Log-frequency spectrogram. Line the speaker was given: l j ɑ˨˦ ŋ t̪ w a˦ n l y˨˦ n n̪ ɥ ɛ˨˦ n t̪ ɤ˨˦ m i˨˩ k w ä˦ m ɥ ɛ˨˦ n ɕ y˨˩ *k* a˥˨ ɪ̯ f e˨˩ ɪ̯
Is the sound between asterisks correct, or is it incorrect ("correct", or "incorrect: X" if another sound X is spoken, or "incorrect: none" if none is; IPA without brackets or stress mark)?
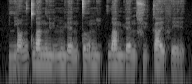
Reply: correct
